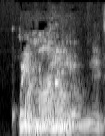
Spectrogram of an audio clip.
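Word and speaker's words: Poimano (ποιμαίνω): Is that how you pronounce it, everyone? Do I have that right? Or any other pronunciations? Poimano? Poimano, yeah.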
